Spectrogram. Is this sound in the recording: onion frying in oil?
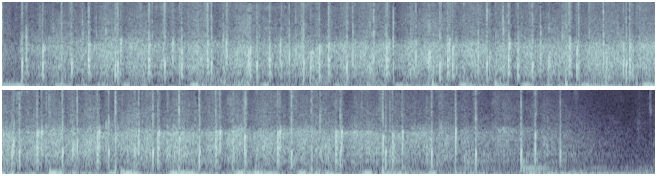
no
